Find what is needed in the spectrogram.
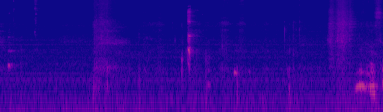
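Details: Several short, abrupt catches in a baby's breathing, with a soothing adult voice and room noise; infant hiccups.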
